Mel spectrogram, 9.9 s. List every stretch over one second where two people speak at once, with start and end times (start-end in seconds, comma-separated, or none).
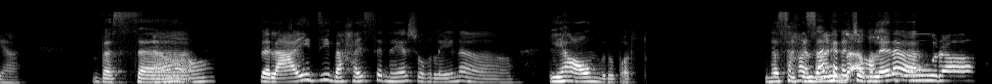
7.7-9.3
